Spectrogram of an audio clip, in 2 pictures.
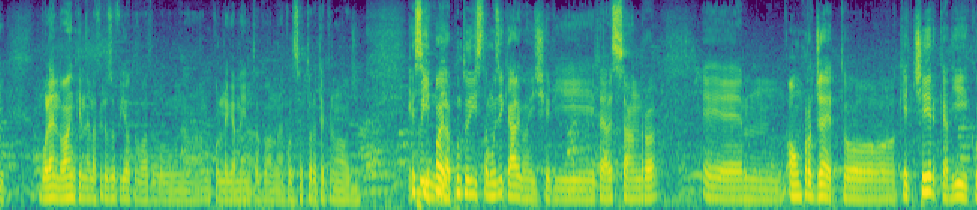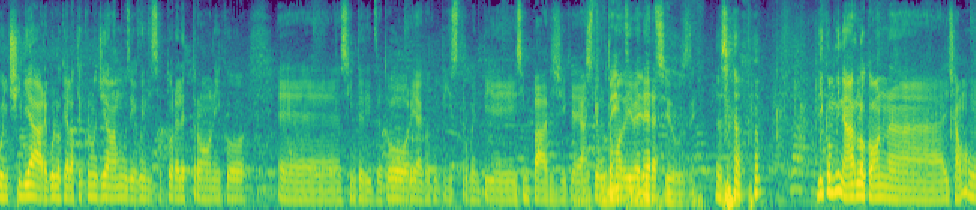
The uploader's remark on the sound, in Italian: PUNTATA SPECIALE DAL FESTIVAL DELL'ECONOMIA 2018!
